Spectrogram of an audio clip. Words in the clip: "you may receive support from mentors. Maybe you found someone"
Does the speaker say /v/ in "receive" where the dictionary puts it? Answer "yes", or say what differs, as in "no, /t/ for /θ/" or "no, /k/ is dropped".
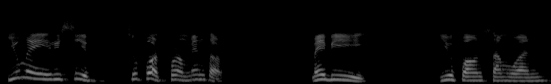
yes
